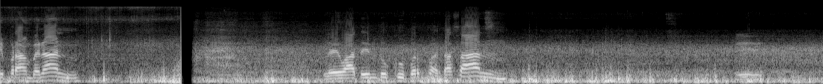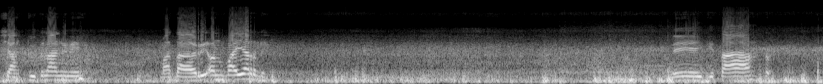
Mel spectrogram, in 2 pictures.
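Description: Wind buffets loudly past as a bicycle rides along.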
